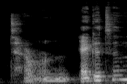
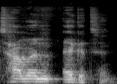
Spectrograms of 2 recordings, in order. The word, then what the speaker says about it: Taron Egerton: And the new guy, young guy, I should say, is Taron Egerton, I believe it's pronounced. Taron Egerton.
